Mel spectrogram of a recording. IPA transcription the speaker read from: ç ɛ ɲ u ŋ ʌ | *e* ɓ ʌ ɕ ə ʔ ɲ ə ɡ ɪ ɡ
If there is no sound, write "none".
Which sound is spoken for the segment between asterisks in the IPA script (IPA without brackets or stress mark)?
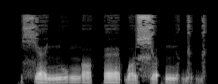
ɛ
